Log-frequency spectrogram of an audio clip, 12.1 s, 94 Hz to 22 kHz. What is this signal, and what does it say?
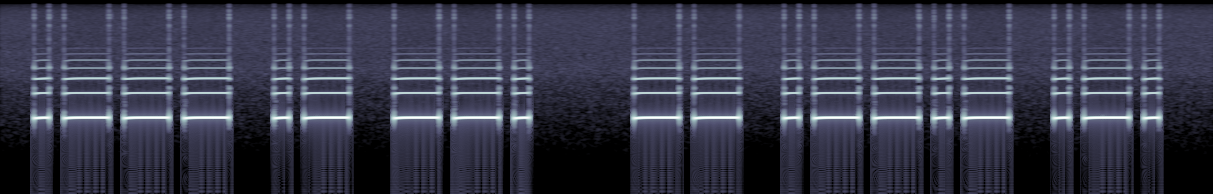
Morse code (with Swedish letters), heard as a keyed tone, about 8 wpm, 810 Hz. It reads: JAG MÅR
